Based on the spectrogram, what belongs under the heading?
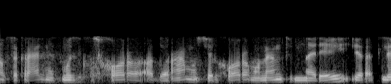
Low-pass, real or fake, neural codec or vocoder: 3.6 kHz; fake; vocoder, 44.1 kHz, 128 mel bands every 256 samples, BigVGAN v2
